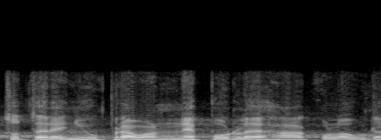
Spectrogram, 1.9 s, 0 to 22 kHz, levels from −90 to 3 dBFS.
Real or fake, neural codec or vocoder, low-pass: real; none; 10.8 kHz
